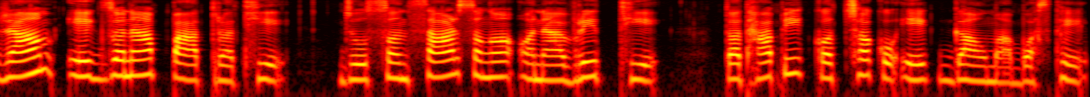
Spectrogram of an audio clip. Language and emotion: Nepali, neutral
